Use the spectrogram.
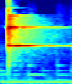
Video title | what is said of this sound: Grinding Wheel Installation and Setup | if the stone is cracked it would have a dull sound but as this one here is a good stone and i hit it you can hear a very clear ring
